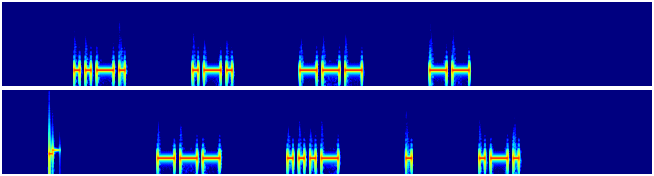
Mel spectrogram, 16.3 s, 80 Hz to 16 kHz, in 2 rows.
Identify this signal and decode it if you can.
Morse code, heard as a keyed tone, about 17 wpm, spaced as for 8 wpm, 700 Hz. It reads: FROM OVER
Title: 4x Character Spacing - Top 100 Words - 17wpm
